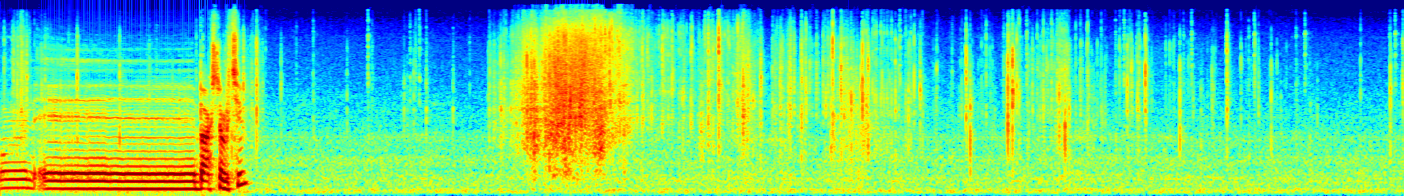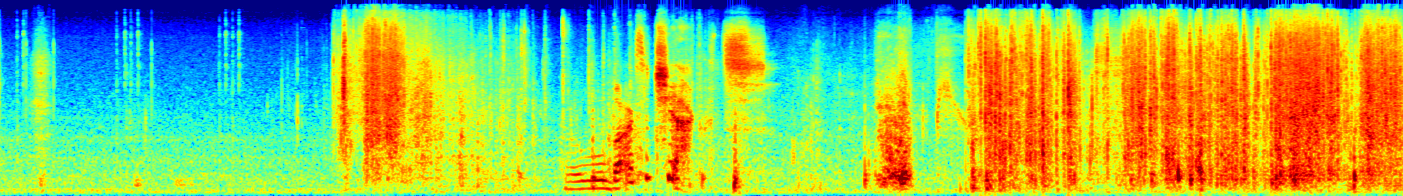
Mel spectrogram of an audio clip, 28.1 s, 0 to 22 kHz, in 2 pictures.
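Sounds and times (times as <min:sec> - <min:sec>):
packaging crinkling as torn open: 0:04.9 - 0:12.9, 0:16.9 - 0:19.6, 0:23.7 - 0:28.0
cards rustling and clicking: 0:16.9 - 0:28.0.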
